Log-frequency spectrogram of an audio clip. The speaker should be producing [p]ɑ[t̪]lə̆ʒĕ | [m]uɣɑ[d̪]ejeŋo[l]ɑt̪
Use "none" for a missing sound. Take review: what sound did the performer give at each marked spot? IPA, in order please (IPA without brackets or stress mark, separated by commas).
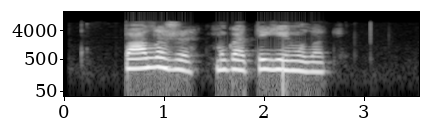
p, none, m, t̪, l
